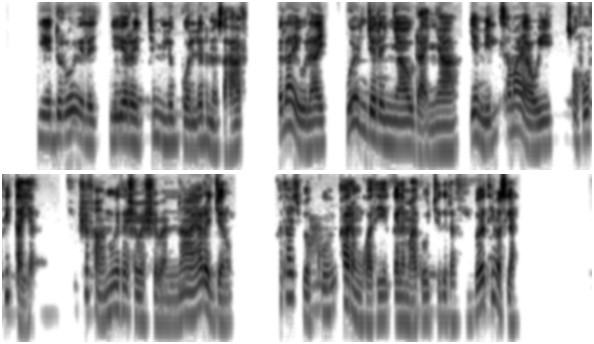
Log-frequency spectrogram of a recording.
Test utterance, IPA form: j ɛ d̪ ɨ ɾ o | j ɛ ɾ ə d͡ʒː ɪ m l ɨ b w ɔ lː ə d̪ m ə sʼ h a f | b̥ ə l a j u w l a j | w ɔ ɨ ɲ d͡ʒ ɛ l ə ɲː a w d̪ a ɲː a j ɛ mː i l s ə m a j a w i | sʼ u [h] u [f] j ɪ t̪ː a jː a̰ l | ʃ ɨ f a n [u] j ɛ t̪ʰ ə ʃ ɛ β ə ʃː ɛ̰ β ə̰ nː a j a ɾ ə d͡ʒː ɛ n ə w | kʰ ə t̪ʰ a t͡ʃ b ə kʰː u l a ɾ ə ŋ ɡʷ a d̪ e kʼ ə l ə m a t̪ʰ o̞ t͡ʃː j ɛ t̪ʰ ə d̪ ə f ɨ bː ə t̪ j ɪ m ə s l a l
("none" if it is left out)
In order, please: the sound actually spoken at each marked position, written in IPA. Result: f, f, u

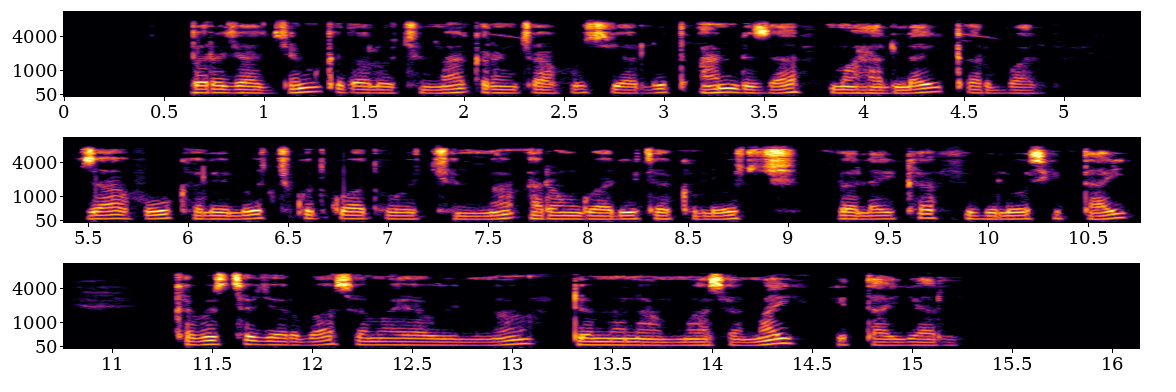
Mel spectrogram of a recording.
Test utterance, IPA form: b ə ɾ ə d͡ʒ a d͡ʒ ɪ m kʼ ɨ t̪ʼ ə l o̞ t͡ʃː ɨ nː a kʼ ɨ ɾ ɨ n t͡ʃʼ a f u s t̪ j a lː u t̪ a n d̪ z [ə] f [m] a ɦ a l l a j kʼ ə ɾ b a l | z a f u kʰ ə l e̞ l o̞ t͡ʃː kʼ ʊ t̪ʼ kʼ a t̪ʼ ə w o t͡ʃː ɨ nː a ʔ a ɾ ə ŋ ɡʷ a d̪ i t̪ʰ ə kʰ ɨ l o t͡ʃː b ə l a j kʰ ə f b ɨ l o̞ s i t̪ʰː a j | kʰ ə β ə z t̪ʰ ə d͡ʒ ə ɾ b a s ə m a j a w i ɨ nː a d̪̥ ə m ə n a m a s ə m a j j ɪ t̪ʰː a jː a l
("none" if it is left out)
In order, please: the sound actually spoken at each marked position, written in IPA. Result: a, m

